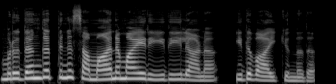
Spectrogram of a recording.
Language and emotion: Malayalam, neutral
